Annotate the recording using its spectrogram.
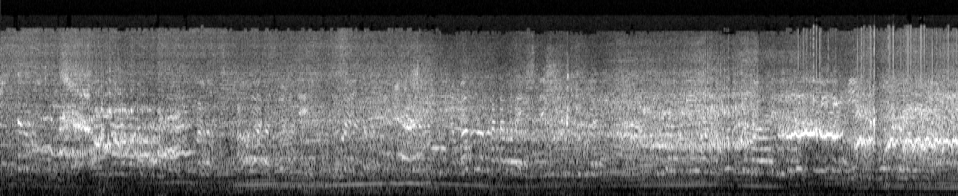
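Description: Tyres squeal on asphalt as a car slides through corners.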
